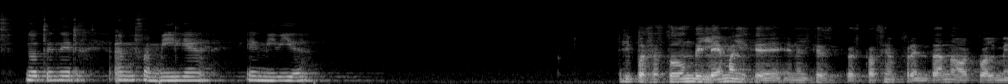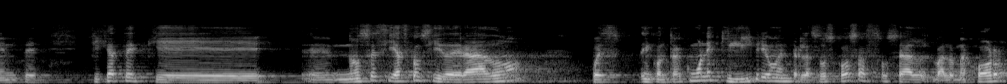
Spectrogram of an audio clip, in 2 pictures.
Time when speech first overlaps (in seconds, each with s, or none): none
